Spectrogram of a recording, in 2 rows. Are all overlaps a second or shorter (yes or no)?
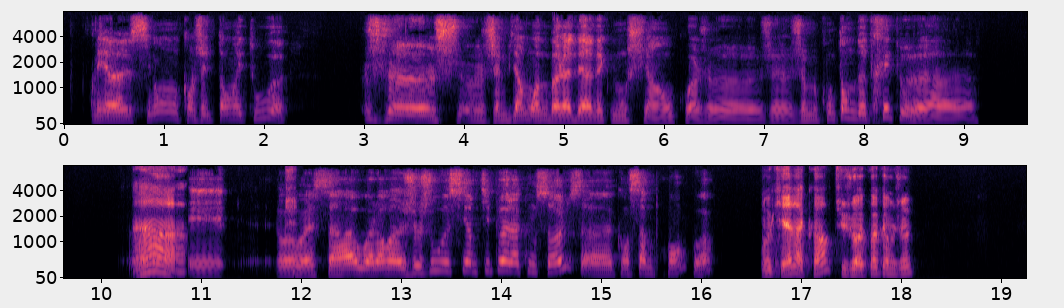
yes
